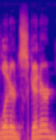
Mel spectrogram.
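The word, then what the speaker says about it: Lynyrd Skynyrd: would be like, it could be anything from, Pronounced Leonard Skinner to Good Kid, Mad City by Kendrick Lamar to like, let me think, Black Sabbath by Black Sabbath.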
